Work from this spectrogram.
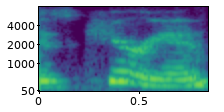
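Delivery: ordinary talk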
